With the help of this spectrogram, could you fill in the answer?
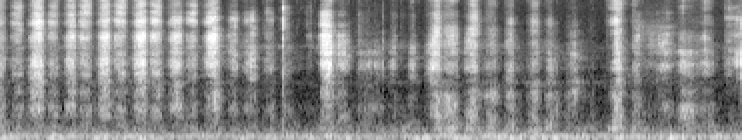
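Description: A small black grained-leather Saint Laurent handbag, hollow and empty and held open in the hands, has its edge rubbed with a small piece of sandpaper held in the fingertips during a repair. Short, bright rasping and scratching strokes repeat quickly along the edge over a steady low hum.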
